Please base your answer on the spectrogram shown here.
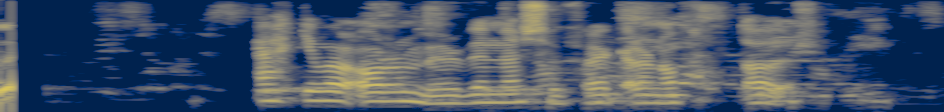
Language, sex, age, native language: Icelandic, male, 12, Icelandic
